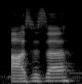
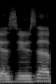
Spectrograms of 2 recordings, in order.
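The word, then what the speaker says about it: Azusa: to the Renfair in Aziza in California and then get told by everyone that it's actually a Zuza, but you keep saying Aziza because you just read everything with Japanese pronunciate pronunciation.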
